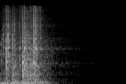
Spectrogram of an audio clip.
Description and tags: mehackit phone 2
Old retro phone mechanical noise sound for Sonic Pi Library. Part of the first Mehackit sample library contribution.
effect, electric, mehackit, noise, phone, retro, sample, sounddesign, telephone, vintage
